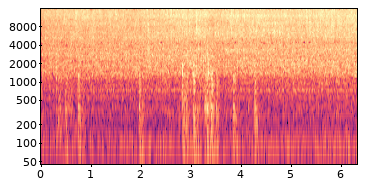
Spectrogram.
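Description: Pork belly, bamboo shoots and onion in a sweet-soy sauce sizzling steadily in a frying pan as the sauce reduces, with a few short knocks of stirring.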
